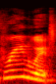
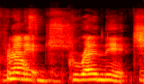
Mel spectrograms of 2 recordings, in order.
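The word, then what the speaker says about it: Greenwich: It's not pronounced green witch. No, it's Grenwich.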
